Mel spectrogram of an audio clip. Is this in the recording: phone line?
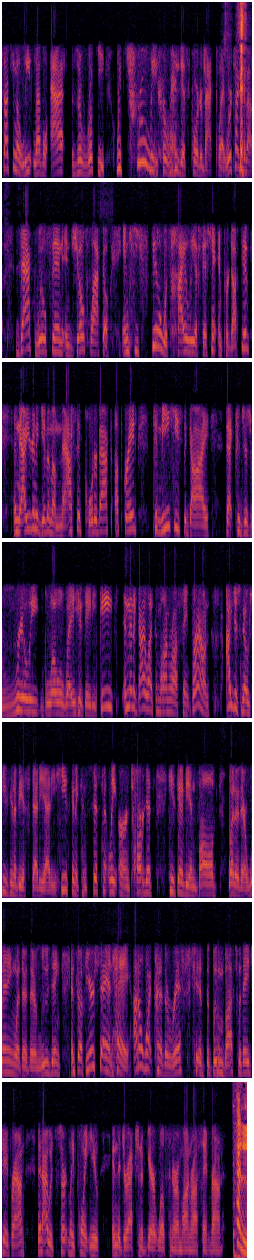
yes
